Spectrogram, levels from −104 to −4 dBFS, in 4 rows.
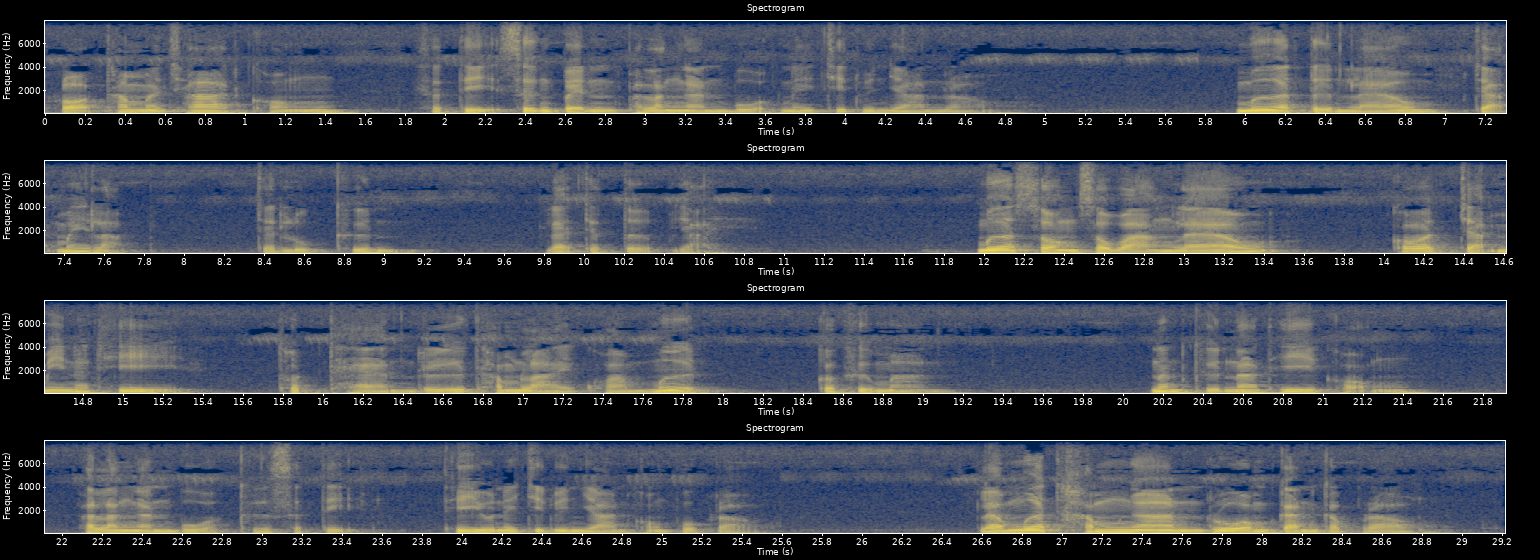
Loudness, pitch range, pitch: -23 LUFS, 95-120 Hz, 105 Hz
